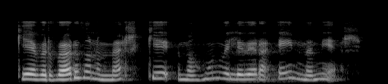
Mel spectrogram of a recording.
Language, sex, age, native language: Icelandic, female, 40-49, Icelandic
